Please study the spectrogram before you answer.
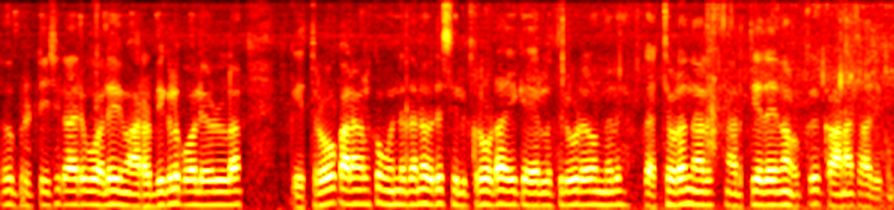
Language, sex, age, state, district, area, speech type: Malayalam, male, 18-30, Kerala, Kozhikode, rural, spontaneous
